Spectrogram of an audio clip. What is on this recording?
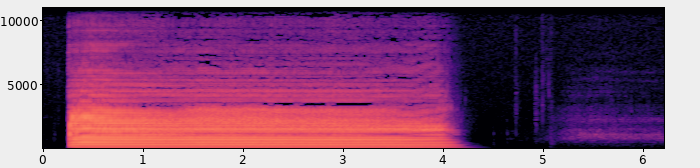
Sax Baritone - C3
Part of the Good-sounds dataset of monophonic instrumental sounds.
instrument::sax_baritone
note::C
octave::3
midi note::36
good-sounds-id::5527
baritone, C3, neumann-U87, sax, single-note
